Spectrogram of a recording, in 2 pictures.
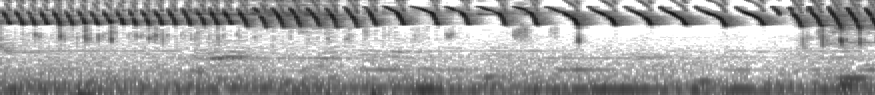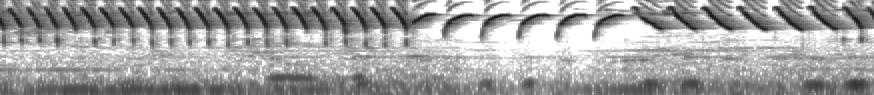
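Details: Canary singing, played to train other canaries to sing long: continuous high trills alternating with runs of downward slurred notes, loud and unbroken for eleven seconds.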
